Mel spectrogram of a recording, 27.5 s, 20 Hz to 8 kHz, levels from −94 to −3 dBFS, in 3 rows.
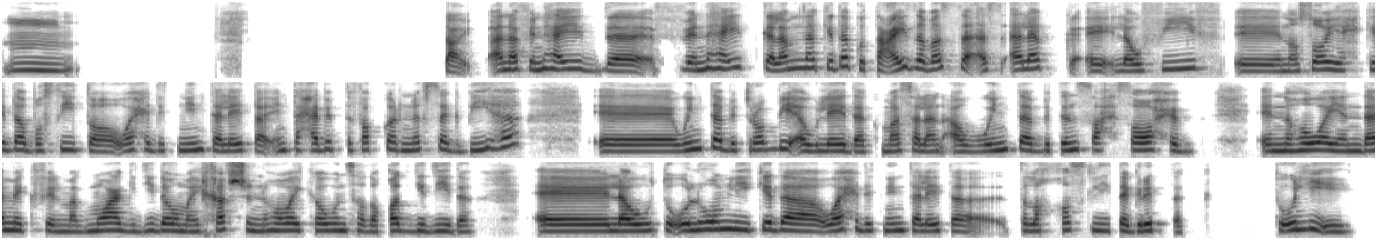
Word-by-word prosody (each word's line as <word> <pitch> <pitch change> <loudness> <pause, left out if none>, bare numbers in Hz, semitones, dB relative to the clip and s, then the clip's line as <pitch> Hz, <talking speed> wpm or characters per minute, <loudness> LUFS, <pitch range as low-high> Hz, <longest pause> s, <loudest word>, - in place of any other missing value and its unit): إمم. 240 0 -5 2.5
طيب، - - -1
أنا 250 +2 +4
في 265 0 -4
نهاية 265 -4 -1 0.3
في 255 -2 -3
نهاية 295 +4 0
كلامنا 290 +6 +2
كده 315 +3 0
كنت 270 -8 -5
عايزة 305 +4 +4
بس 275 0 -2
أسألك 290 +4 +1 0.2
آآ، 220 - -2
لو 220 0 0
في 270 +6 -6
ف 310 0 -17 0.4
نصايح 240 +3 -1
كده 255 0 -2
بسيطة 225 -2 -4
1، 240 +3 -4
2، 235 +3 -4
3، 230 0 -1
انت 245 +2 -4
حابب 250 +2 -2
تفكّر 250 +1 -4
نَفْسك 255 +2 -2
بيها 285 - -1 0.6
آآ 210 0 +3
وأنت 275 +8 +1
بتربّي 255 0 0
أولادك 215 -1 +1
مثلًا 210 0 -1
أو 205 0 -4
وأنت 255 +5 -1
بتنصح 240 +2 -1
صاحب، 245 -4 +1 0.5
إن 220 +1 -1
هو 240 +3 +3
يندمج 230 +1 +2
في 235 - -4
المجموعة 215 +3 +1
الجديدة، 230 +1 -2
وما 210 -2 -2
يخافش 250 +4 +5
إن 220 -2 -4
هو 235 +1 +1
يكوّن 235 0 -1
صداقات 225 0 0
جديدة 210 -2 -4 0.4
آآ 215 0 +6
لو 225 0 +6
تقولهم 250 +4 +2
لي 265 -2 +1
كده 240 -4 +5
1، 235 +2 +2
2، 230 0 -4
3، 220 0 -1 0.5
تلخّص 230 +3 -4
لي 230 -1 -5
تجربتك، 230 +1 0 0.6
تقول 440 - +2
لي 275 0 0
إيه؟ 200 +1 -4
235 Hz, 140 wpm, -25 LUFS, 220-255 Hz, 2.5 s, آآ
